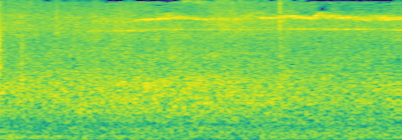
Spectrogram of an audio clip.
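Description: Steady outdoor background noise: an even hiss with a low rumble and no distinct events.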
